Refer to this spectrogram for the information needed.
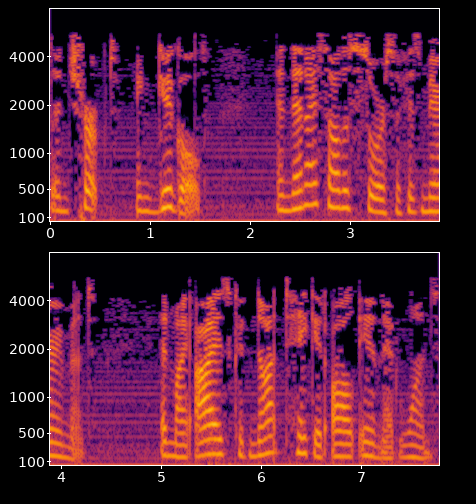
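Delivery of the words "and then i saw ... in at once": plain reading voice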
